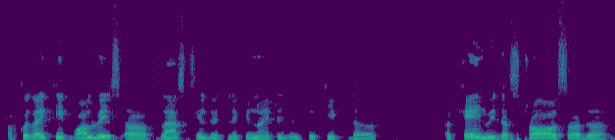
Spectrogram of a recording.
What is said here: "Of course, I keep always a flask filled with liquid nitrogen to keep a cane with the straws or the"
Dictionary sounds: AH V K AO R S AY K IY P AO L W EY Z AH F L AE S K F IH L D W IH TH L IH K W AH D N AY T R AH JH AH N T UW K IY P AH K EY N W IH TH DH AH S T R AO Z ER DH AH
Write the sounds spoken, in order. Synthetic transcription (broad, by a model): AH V K AO R S AY K IY P AO L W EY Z AH F L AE S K F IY L D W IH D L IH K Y N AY T AH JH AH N T UW K IY P AH K EY N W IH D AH S T R AO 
